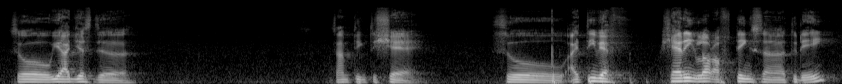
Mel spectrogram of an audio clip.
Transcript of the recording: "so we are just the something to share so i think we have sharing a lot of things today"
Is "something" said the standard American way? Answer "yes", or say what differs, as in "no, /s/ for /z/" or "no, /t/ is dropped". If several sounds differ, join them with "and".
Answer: no, /t/ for /θ/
